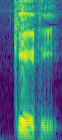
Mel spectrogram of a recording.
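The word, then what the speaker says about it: carry: অর্থাৎ ডাবল আর যেখানে থাকবে একটি আর এর উচ্চারিত হবে। যেমন সি এ কে আর ওয়াই রি ডাবল আর নয় সি এ আর ওয়াই কেরি এভাবে উচ্চারিত হবে। একটা আরে সাইলেন্ট থাকবে।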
